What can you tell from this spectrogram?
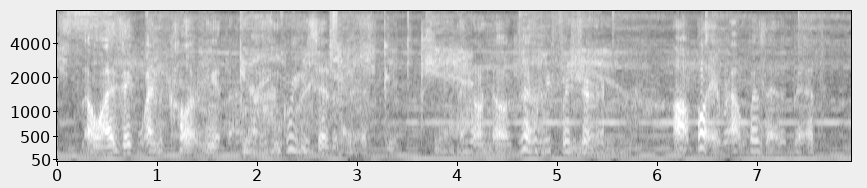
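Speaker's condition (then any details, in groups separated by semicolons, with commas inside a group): Cerebellar ataxia from brain tumour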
